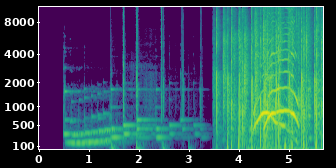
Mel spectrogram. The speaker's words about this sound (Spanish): Señor, esos aplausos son para nuestro invitado, un invitado internacional, un invitado muy querido por el pueblo dominicano, al que hemos oído, seguido, cantado, aplaudido, y que dice nuestra productora que está más bello que nunca.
